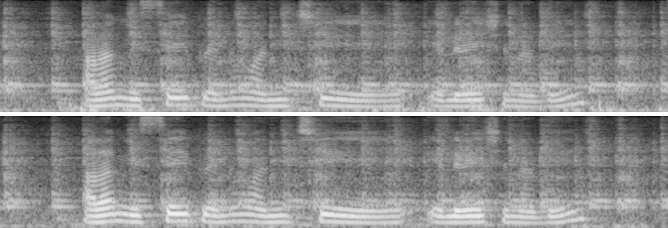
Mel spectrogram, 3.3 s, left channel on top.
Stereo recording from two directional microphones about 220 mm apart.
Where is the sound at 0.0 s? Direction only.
50° left (ahead or behind).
